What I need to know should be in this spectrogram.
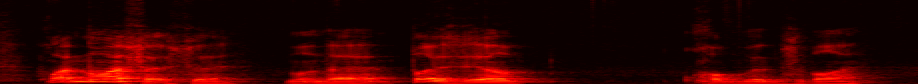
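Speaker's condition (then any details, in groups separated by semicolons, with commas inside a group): Tongue cancer; half tongue removed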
